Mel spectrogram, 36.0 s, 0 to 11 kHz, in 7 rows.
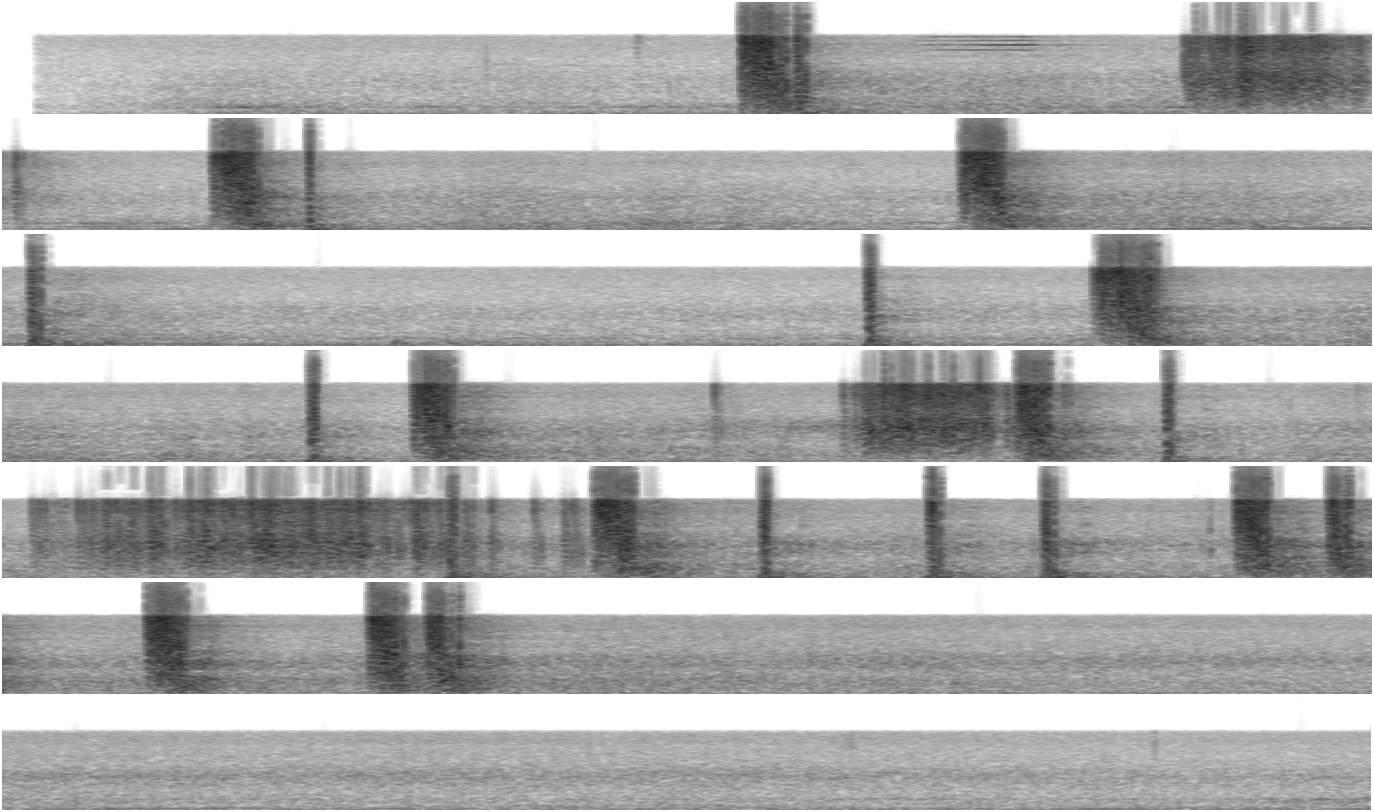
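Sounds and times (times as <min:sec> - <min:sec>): low rumble: 0:00.1 - 0:35.9
fireworks bangs: 0:02.8 - 0:06.7, 0:08.7 - 0:11.0, 0:13.5 - 0:28.5
fireworks crackling: 0:02.8 - 0:06.9, 0:08.5 - 0:11.4, 0:13.5 - 0:29.4.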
